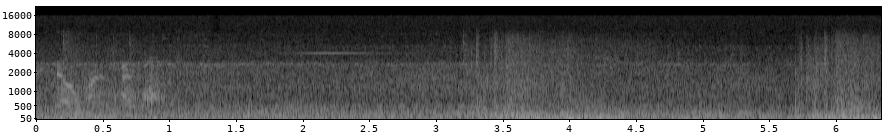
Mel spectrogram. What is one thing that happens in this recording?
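Tank cannons fire with sharp booming blasts.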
